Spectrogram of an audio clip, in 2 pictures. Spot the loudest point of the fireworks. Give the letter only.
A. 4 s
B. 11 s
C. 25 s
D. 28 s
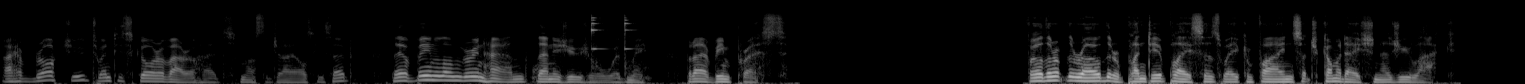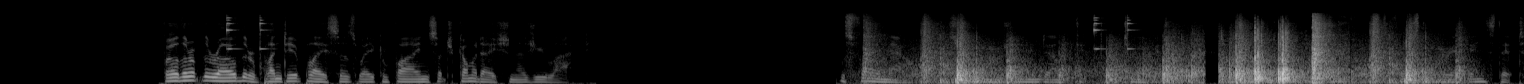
D.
